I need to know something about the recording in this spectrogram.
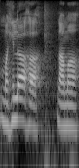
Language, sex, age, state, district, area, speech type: Sanskrit, male, 30-45, Karnataka, Uttara Kannada, rural, spontaneous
